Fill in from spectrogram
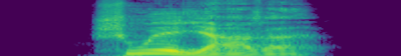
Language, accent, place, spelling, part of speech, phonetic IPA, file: German, Germany, Berlin, Schuljahre, noun, [ˈʃuːlˌjaːʁə], De-Schuljahre.ogg
- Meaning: nominative/accusative/genitive plural of Schuljahr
